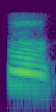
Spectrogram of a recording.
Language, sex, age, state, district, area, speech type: Manipuri, male, 45-60, Manipur, Ukhrul, rural, conversation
